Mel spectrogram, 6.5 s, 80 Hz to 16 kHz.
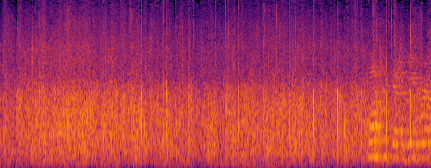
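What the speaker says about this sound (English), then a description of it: "Once again, a big round of applause for your 1978 and 1980 Boston" An audience gives a round of applause honouring the 1978 and 1980 Boston team, sustained steady clapping throughout with a voice speaking over it near the end.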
